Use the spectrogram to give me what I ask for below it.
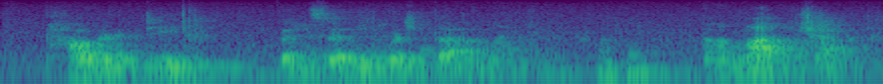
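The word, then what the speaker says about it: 抹茶: And it was the Song Dynasty style of making tea, which is the powdered tea that's in with macha in the Japanese pronunciation.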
